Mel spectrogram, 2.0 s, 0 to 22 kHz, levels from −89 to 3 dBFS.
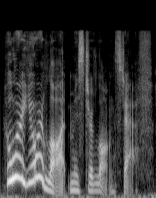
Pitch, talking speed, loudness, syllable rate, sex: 250 Hz, 185 wpm, -16 LUFS, 4.7 syllables/s, female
